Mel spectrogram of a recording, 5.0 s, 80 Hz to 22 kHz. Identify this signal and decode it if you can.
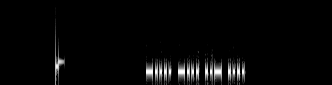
Morse code, heard as a keyed tone, about 36 wpm, 700 Hz. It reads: 6BUH
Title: Four Challenging Letter-Number Combinations 35wpm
